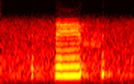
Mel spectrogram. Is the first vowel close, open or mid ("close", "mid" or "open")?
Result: mid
